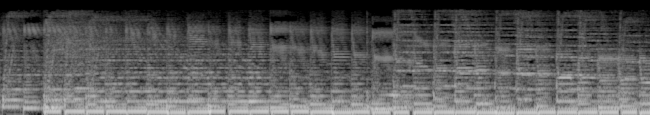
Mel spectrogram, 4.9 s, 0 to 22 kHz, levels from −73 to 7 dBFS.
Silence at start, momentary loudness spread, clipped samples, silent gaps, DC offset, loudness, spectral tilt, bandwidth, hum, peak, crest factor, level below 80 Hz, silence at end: 0 s; 1 LU; under 0.1%; none; under 0.1%; -16 LUFS; -5 dB/octave; 16.5 kHz; none; -2 dBFS; 12 dB; -20 dBFS; 0 s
